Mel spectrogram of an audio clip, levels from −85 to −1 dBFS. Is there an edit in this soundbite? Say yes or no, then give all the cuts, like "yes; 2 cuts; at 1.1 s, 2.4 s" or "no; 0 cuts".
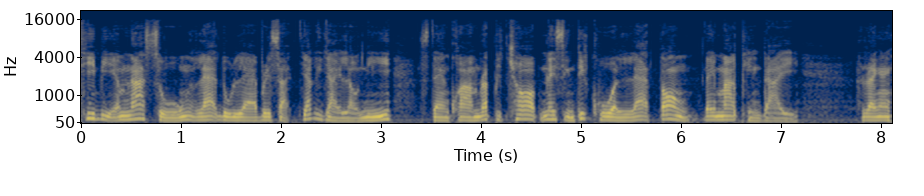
no; 0 cuts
